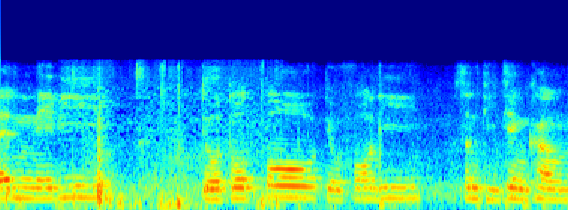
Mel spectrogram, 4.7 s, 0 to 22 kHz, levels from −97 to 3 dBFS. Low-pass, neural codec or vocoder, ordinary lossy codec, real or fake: 7.2 kHz; none; Opus, 16 kbps; real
